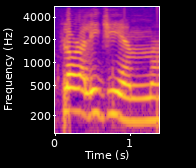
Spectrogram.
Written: florilegium

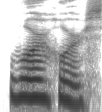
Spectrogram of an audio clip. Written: warhorse

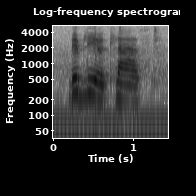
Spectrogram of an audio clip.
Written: biblioclast

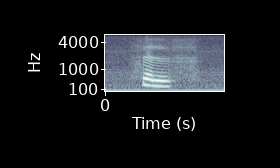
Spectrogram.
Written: sylph

